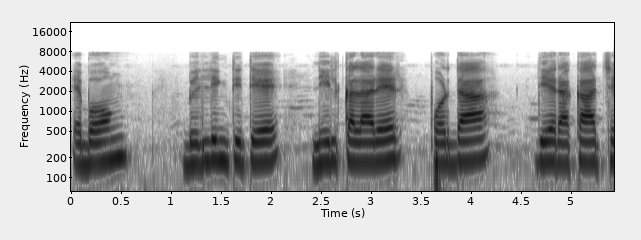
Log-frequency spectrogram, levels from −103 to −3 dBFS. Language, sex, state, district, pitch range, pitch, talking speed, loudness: Bengali, male, Assam, Hailakandi, 165-180 Hz, 175 Hz, 90 wpm, -16 LUFS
